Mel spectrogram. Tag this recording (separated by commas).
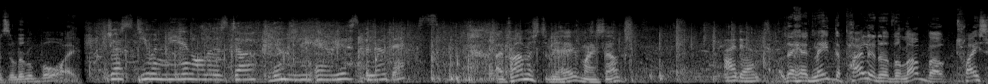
Speech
